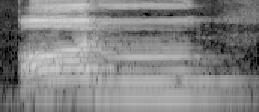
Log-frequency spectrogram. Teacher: یہاں بھی آپ نے مد اصلی کرنی ہے، یعنی ایک الف کے مقدار کے برابر کھینچنا ہے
